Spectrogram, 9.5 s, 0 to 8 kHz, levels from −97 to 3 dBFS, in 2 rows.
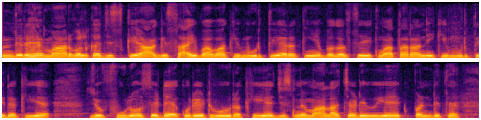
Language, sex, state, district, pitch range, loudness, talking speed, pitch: Hindi, male, Maharashtra, Dhule, 190-205 Hz, -13 LUFS, 220 wpm, 195 Hz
